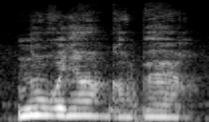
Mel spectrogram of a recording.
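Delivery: put-on high little girl reply; squeaky girl voice; young girl voice. Girl character answers. (voix de petite fille)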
